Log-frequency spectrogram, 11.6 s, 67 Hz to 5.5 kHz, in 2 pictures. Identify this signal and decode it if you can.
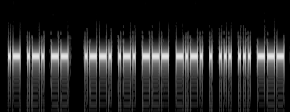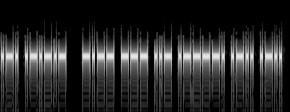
Morse code, heard as a keyed tone, about 25 wpm, 600 Hz. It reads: ARM PROCESSOR. YOU'LL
